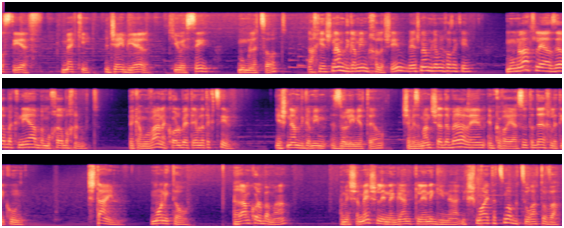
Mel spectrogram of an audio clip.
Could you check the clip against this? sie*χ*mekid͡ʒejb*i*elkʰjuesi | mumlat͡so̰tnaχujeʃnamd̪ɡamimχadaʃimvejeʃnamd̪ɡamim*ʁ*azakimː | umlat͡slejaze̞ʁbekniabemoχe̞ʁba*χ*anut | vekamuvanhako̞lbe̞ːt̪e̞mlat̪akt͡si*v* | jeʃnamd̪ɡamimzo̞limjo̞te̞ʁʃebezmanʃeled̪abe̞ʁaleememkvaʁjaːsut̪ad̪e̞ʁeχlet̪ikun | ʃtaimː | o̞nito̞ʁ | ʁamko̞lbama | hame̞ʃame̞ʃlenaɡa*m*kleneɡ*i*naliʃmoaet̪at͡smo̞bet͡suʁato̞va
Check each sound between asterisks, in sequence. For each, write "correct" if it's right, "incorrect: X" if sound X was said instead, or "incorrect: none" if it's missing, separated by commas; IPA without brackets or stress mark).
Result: incorrect: f, correct, incorrect: χ, correct, correct, incorrect: n, correct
